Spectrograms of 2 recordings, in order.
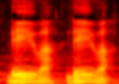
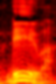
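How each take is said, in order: First: The pitch stays level across the word. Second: The pitch is high on the first syllable. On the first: "平べったくアクセントを作って平らに喋る言い方をしています" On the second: "頭高ということでアクセントが頭にある令和という言い方"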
